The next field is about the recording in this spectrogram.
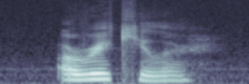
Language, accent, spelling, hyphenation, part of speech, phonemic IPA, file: English, US, auricular, au‧ric‧u‧lar, adjective / noun, /ɔˈɹɪk.jə.lɚ/, En-us-auricular.ogg
- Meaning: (adjective) 1. Of or pertaining to the ear 2. Of or pertaining to the ear.: Of or pertaining to the sense of hearing 3. Of or pertaining to the ear.: Told to the ear; told privately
